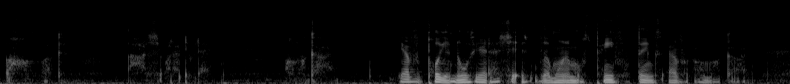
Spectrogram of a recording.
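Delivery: hushed, teary whisper, sounding pained. Reacting right after pulling at the nose: in pain, about to tear up. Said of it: "I'm about to tear up".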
